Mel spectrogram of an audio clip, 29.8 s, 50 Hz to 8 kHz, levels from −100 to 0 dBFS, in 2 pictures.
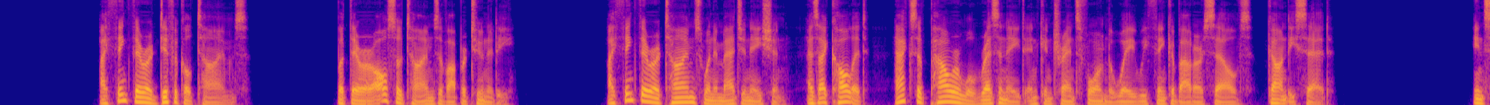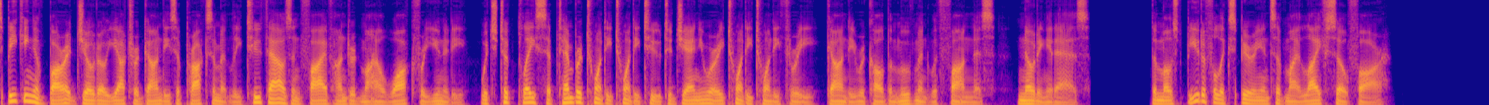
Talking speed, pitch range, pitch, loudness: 160 wpm, 75-110 Hz, 90 Hz, -22 LUFS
